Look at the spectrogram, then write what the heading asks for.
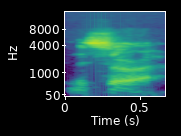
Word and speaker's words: Missouri: Uh, for Pix Fly Farm from Missouri or Missouri, depending how you pronounce it, they're both the many of the locals call it Misura.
